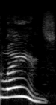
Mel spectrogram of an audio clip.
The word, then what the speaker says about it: Lanez: sent what a surprise you pronounce it lines yes it's Tory Lanez it's Tory Lanez oh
